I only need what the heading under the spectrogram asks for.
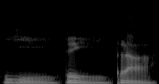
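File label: "yirira", concatenated syllables; Affixing experiment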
